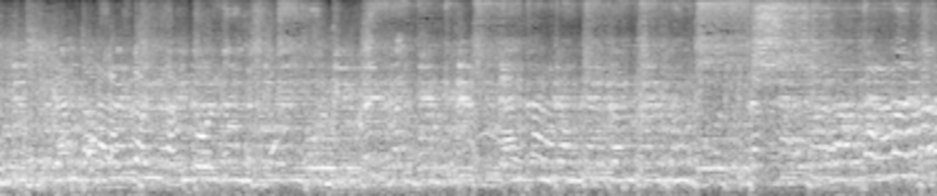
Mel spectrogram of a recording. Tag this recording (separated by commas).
Music, Independent music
